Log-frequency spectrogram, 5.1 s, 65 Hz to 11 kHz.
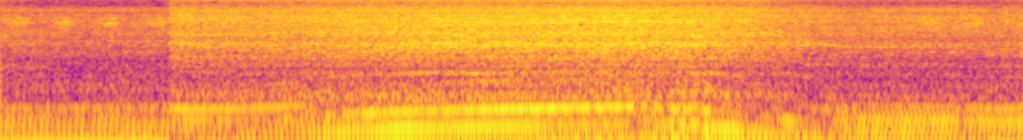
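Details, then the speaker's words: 2009 BMW 335i after alternator replacement: smooth idle rises into a clean rev and drops back evenly, no whine, knock or rattle; battery about 15.2 volts, charging. "She's running. Sounds good. I don't hear any funny noises."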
